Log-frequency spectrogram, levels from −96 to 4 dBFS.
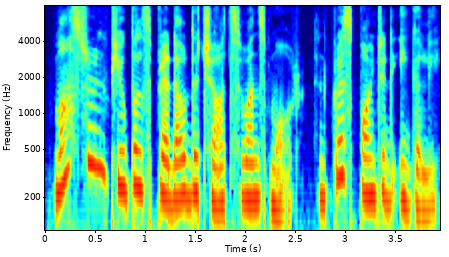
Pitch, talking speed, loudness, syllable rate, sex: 220 Hz, 195 wpm, -17 LUFS, 5.2 syllables/s, female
